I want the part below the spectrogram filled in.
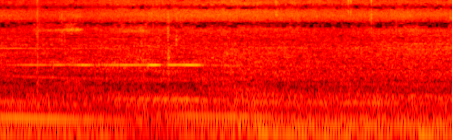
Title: Was a no crank no start🤦🏾‍♂️ needs a battery. Test started with used battery. Started successfully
